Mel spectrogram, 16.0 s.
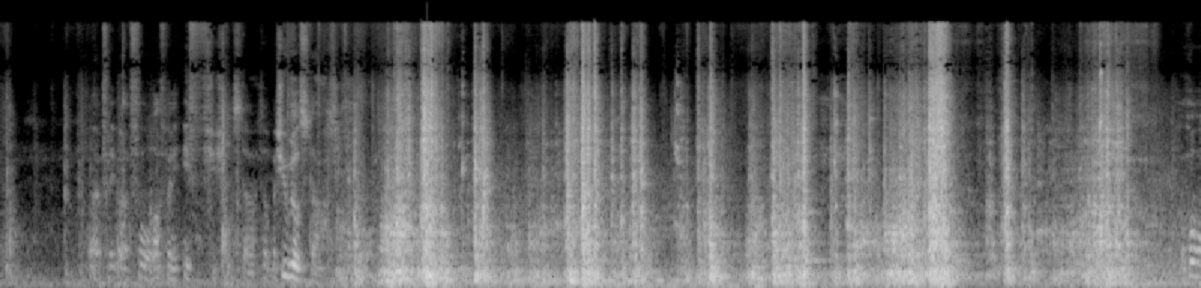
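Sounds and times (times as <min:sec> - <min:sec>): engine turned over by hand: 0:04.5 - 0:15.5.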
